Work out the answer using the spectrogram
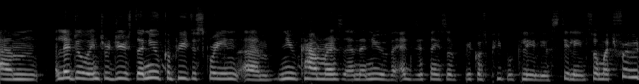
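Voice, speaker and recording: At a very fast pace, a woman speaks with a bright, sharp tone and a high pitch. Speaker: YouTuber, charity volunteer. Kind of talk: casual chat.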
